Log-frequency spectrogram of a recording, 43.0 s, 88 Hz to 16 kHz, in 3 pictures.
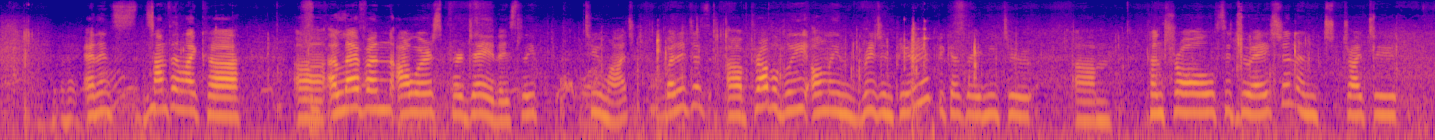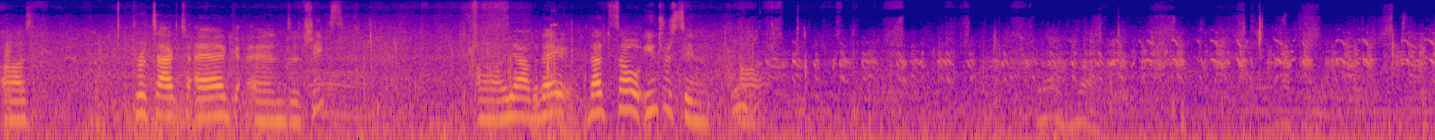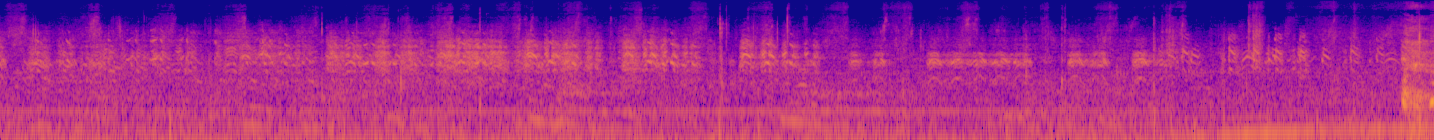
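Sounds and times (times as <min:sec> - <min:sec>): penguin colony calling: 0:00.0 - 0:43.0.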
